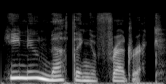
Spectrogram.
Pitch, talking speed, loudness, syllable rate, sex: 225 Hz, 180 wpm, -14 LUFS, 5.1 syllables/s, female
